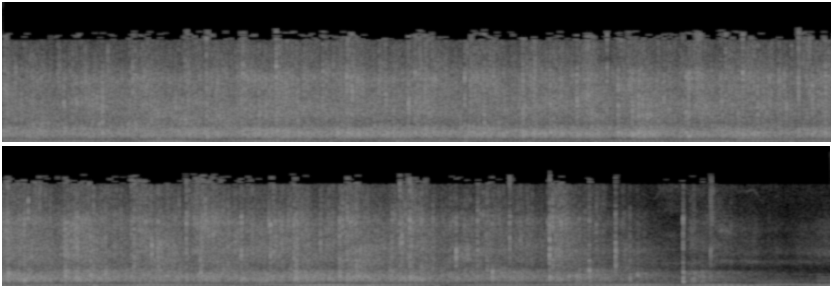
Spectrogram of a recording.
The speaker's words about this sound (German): Und lasst uns heute wirklich als eine Kirche dieser Familie einen Applaus geben. Das war hervorragend.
